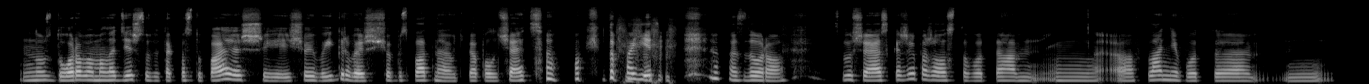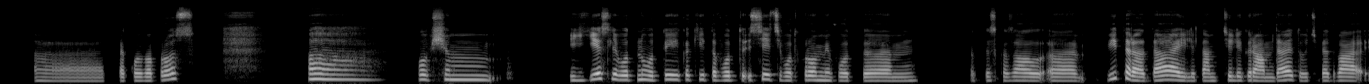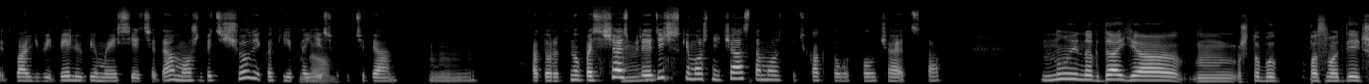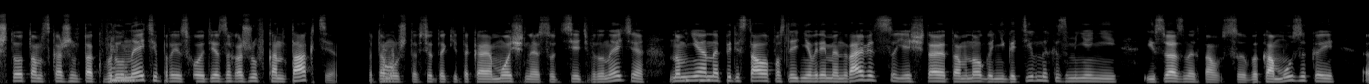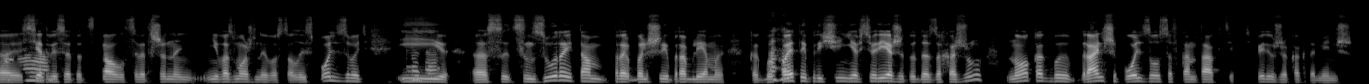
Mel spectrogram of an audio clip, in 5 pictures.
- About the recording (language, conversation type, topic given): Russian, podcast, Сколько времени в день вы проводите в социальных сетях и зачем?
- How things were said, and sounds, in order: chuckle; laughing while speaking: "в общем-то, поесть"; tapping; other background noise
